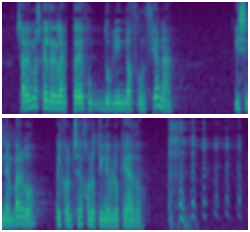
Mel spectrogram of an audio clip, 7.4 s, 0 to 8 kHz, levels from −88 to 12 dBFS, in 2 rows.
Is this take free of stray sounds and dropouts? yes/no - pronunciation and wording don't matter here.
no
